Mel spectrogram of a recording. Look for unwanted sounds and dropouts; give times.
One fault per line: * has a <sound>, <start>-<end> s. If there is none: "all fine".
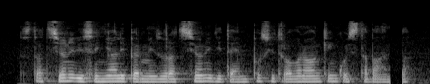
* has a dropout, 3.9-4.0 s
